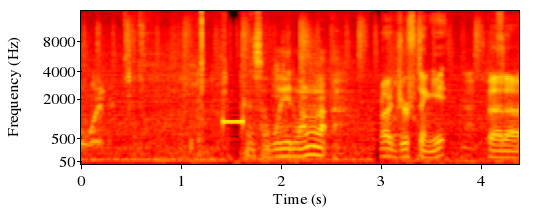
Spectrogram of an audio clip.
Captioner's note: beep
